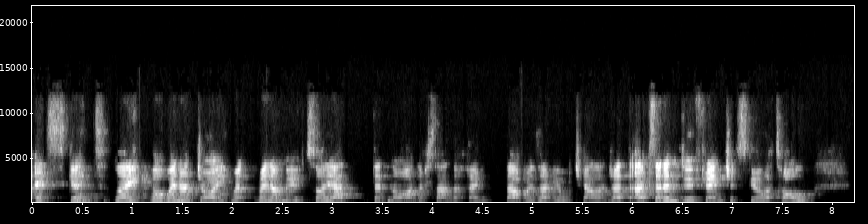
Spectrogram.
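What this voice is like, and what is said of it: Strong Glasgow accent. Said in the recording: “great city. As I say, people make Glasgow. And good to see that your accent is still going strong, even though you've been over in France now for a while.”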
